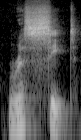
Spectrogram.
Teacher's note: The word has two syllables and the stress is on that second syllable, receipt. Now, the spelling, again, just does not match up with the pronunciation.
